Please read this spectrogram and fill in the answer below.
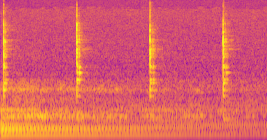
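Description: Near silence: a low note of soft background music fades out in the first second, with faint, even ticks nearly twice a second.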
